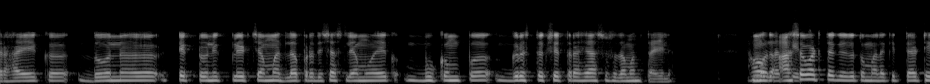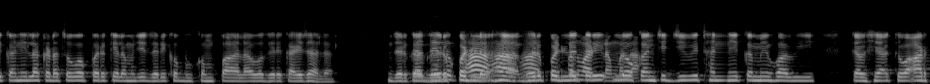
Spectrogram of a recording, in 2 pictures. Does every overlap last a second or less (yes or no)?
no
